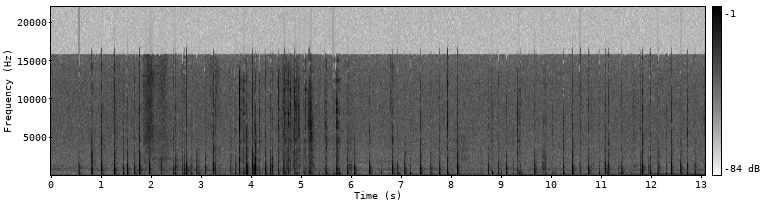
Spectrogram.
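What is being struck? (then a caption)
Hardcover book cover. Both hands tap the closed, flat-lying cover of a thick hardcover book, with a dark cover, an embossed gold emblem and a ribbon bookmark, using fingertips and nails. The result is a long, steady run of quick, dry taps, each a short midrange click that dies away almost instantly. A faint low hum sits beneath the taps.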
